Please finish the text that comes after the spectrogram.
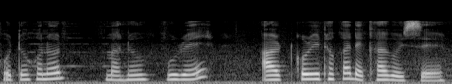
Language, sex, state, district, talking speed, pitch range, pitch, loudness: Assamese, female, Assam, Sonitpur, 105 wpm, 210-245 Hz, 225 Hz, -16 LUFS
